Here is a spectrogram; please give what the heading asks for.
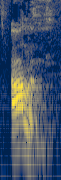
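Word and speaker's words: Olney: Alamy.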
